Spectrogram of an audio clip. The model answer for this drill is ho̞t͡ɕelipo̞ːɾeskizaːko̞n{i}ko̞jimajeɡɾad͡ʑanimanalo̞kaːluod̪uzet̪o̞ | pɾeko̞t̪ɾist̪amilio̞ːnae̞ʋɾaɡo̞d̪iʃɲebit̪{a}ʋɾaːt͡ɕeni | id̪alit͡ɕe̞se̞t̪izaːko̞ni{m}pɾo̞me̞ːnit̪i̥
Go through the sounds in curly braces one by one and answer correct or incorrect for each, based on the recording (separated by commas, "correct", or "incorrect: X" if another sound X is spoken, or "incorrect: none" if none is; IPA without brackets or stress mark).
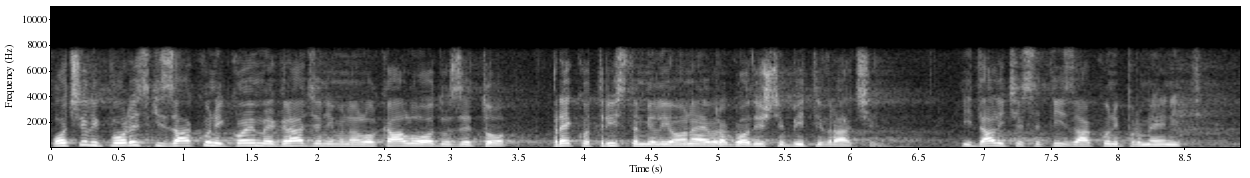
correct, incorrect: i, incorrect: none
